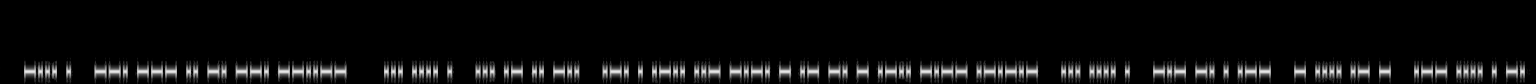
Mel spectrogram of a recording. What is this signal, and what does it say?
Morse code, heard as a keyed tone, about 34 wpm, 600 Hz. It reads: BE GOING, SHE SAID RELUCTANTLY. SHE KNEW THAT WHEN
